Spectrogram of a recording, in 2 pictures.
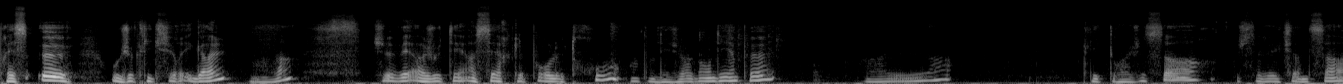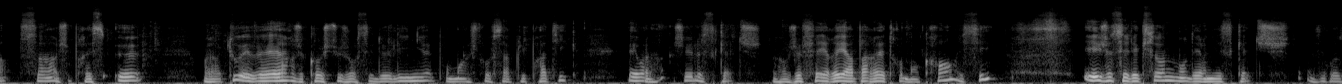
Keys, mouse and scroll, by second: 1.7 e, 4.5 click, 6.4-6.8 scroll up 1, 6.8 right click, 8.4 click, 8.8 click, 10.1 click, 10.8 middle click, 12.3 click, 13.5 click, 14.7 typing, 18.9-19.9 drag, 22.2 click, 22.6 typing, 23.3 click, 25.3 click, 26.6 click.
